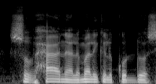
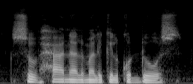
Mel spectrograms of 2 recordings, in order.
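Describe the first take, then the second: First: It is said a little louder than before. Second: It is said in a soft, quiet voice.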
